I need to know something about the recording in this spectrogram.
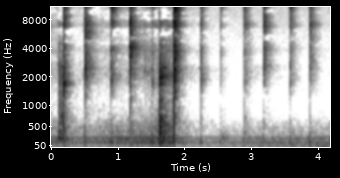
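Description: Hands slapping and patting a lump of damp modelling clay between the palms to shape it into a ball: a quick, uneven series of soft slaps, about three a second.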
